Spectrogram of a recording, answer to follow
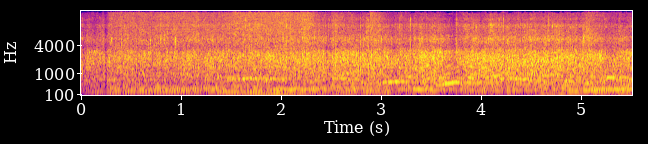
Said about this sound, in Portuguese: Os que podem, tomem seu assento e dê a Cristo uma linda salva de palmas.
